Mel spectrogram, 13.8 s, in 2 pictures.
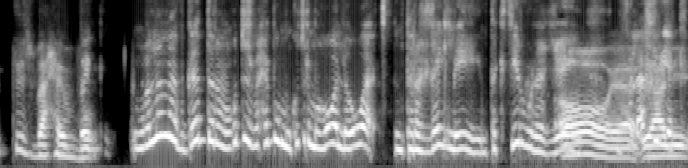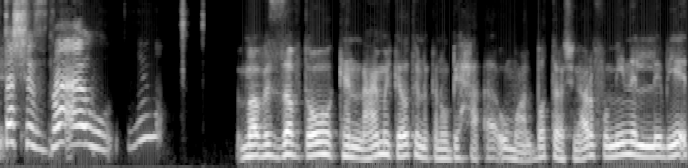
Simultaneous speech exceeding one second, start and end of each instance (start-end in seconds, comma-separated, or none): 5.6-7.0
